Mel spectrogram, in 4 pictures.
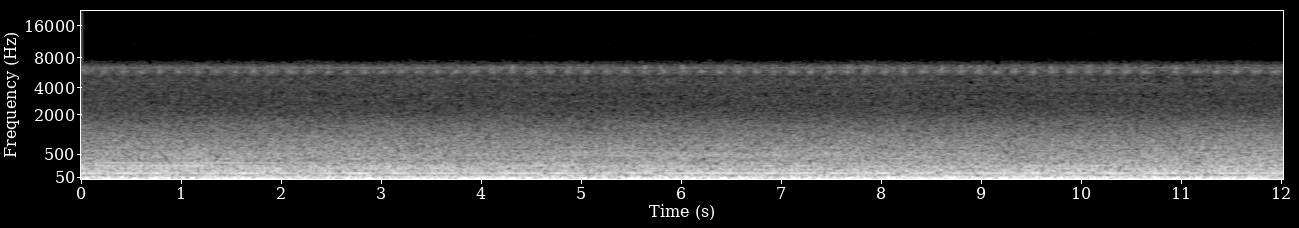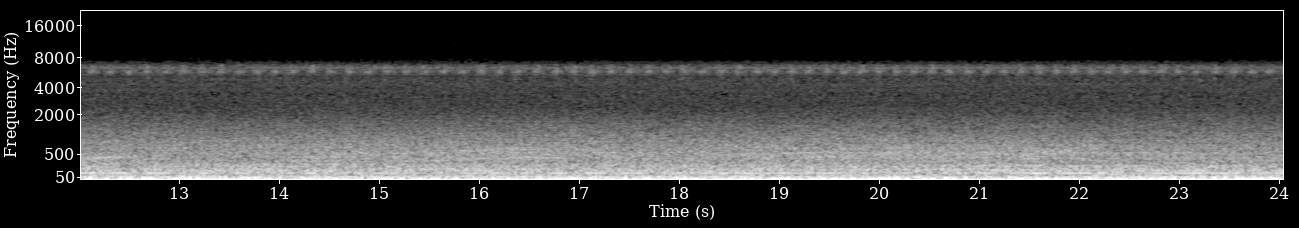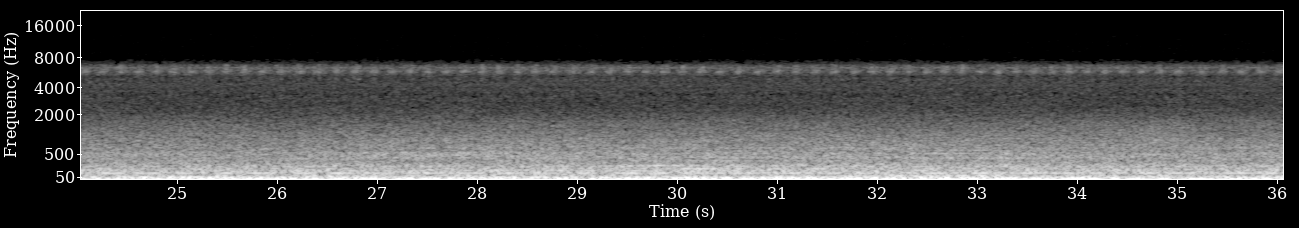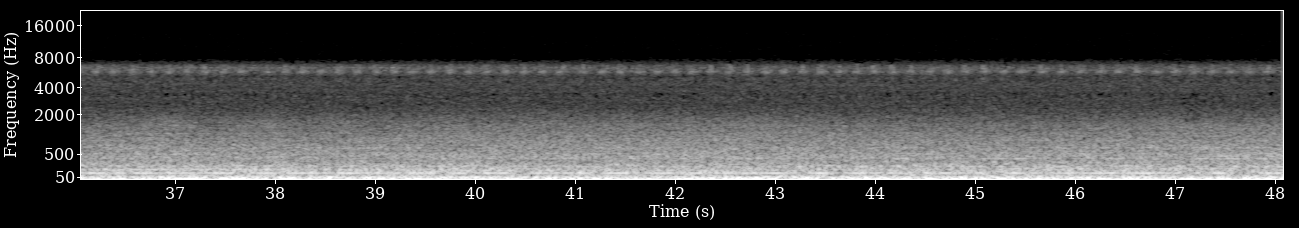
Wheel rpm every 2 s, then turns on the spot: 0, 0, 0, 0, 0, 0, 0, 0, 0, 0, 0, 0, 0, 0, 0, 0, 0, 0, 0, 0, 0, 0, 0, 0.
none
